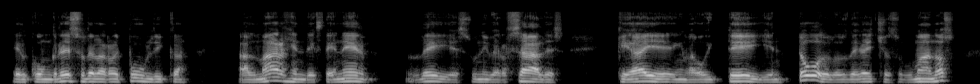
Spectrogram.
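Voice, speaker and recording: Very slow speech in an Andean accent with ordinary pitch variation and a quiet background. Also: man. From Peru, San Martín region. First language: Quechua (speaking Spanish). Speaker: teacher. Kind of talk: audience question in webinar.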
